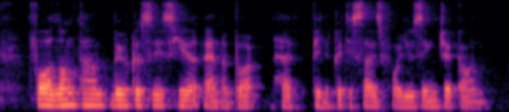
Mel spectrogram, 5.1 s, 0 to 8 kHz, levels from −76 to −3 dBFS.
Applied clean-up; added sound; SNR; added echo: neural mask model Resemble Enhance denoiser.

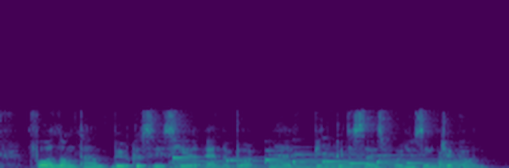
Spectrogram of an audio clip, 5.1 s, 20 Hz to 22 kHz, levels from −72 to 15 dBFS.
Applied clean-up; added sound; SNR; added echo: none; Piano; 4 dB; none.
